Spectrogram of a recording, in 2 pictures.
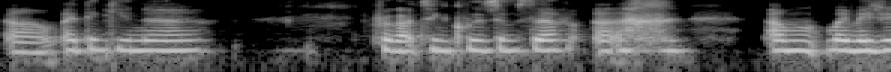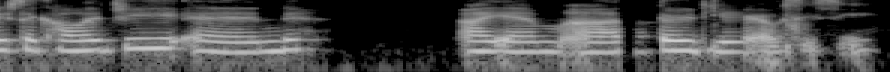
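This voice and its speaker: A woman's voice: fairly high pitch, level tone, a little slow, darkish tone. A woman from Brazil working as a student assistant casually introduces herself on a video call.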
